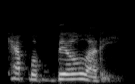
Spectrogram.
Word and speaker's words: capability: right before shin or jin television international next capability the stress is on the syllable before 80 right capability ability university diminish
